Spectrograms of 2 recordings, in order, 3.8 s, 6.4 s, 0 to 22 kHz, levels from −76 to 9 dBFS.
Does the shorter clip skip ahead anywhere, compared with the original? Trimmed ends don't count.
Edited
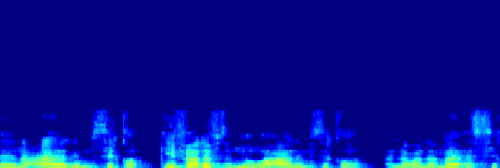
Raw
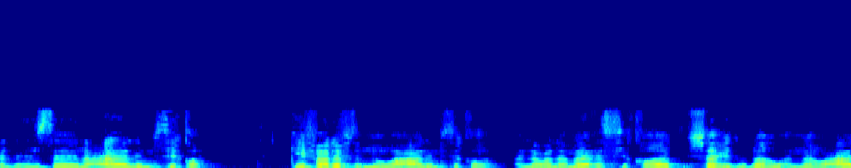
yes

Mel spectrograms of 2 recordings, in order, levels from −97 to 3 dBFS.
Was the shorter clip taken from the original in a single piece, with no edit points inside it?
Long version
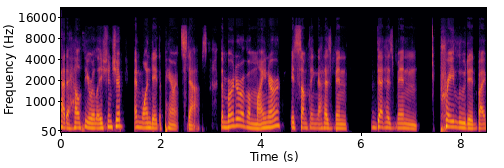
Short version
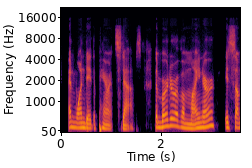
yes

